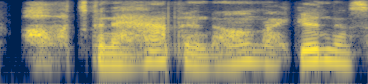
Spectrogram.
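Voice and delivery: very hushed, anticipating whispers, like a crowd. Narrating an onlooking crowd waiting in anticipation, crowd whispering. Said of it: "there's a few whispers of like".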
